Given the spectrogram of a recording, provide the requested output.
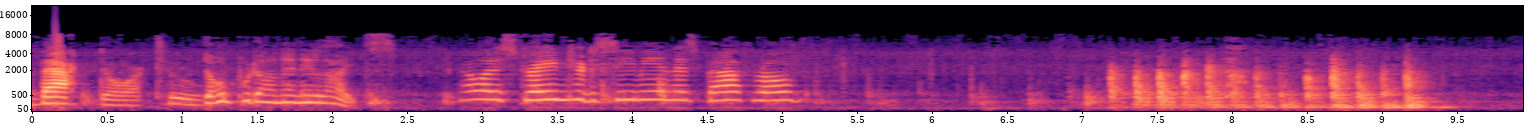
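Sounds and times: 
speech: 0.0s - 5.3s
hard knocking on the back door: 6.7s - 9.6s.

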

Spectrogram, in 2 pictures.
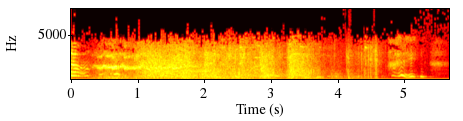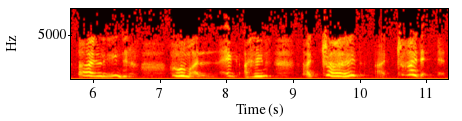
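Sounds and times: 
car skidding with failing brakes: 0.3s - 3.2s
thuds: 0.4s - 4.8s
speech: 5.1s - 11.3s.

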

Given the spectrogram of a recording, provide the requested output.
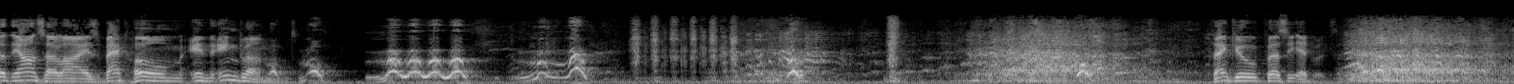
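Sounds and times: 
speech: 0.0s - 6.5s, 7.4s - 8.3s, 12.1s - 14.6s
person imitating dog yelps, barks and panting: 2.7s - 8.1s
laughter: 6.6s - 12.3s, 13.4s - 15.1s.

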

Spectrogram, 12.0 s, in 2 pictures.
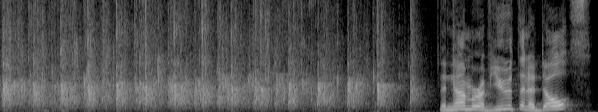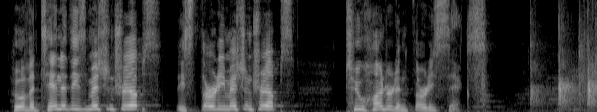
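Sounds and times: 
audience applause: 0.0s - 4.2s, 11.3s - 11.9s
speech: 4.4s - 10.9s.

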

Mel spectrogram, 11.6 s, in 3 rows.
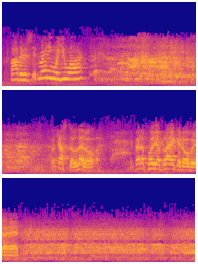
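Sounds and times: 
speech: 0.2s - 8.4s
laughter: 1.8s - 5.5s
train whistle: 8.1s - 11.6s.

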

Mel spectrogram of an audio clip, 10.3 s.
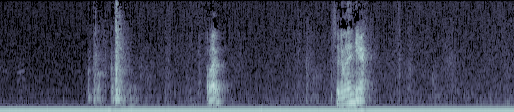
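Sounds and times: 
door opening: 1.8s - 2.8s
speech: 6.8s - 7.4s.

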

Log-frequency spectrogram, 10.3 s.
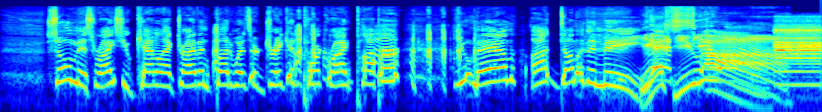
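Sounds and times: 
speech: 0.7s - 10.2s
laughter: 2.6s - 6.5s
alarm sound effect: 9.6s - 10.2s.

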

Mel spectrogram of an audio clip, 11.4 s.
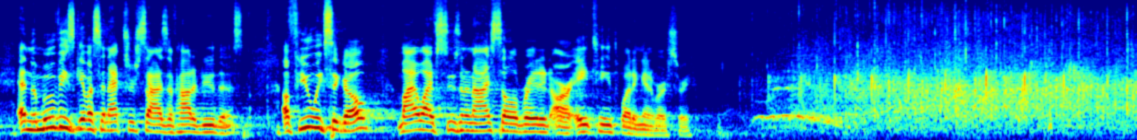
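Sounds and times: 
speech: 0.2s - 7.0s
cheers and whoops: 7.4s - 9.8s
audience applauding: 7.4s - 11.3s.

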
